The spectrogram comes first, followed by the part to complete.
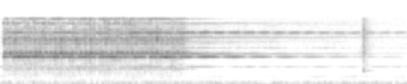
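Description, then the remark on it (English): A loud telephone bell rings in one sustained burst for about two seconds for a bedroom phone call scene, then its metallic ring fades away, followed by a single sharp click. “Deborah asked Jamie to do her side of this bedroom phone call scene where Laurie talks to her friend Annie.”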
